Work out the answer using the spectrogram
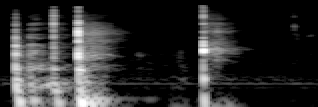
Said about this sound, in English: That was a snap.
